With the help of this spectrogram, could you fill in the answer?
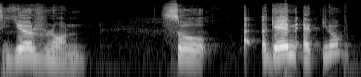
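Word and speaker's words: Yaeron: And he gives me his name, which is uh so it's spelled Y A E R O N Yon.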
